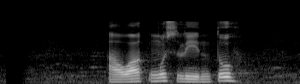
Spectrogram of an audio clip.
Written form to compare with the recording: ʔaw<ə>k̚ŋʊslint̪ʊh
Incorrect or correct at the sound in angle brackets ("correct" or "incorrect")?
incorrect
